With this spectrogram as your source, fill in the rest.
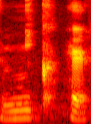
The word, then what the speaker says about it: Mic Hair: of this video and the name of the company is meek hair it's spelt m i see me care so the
